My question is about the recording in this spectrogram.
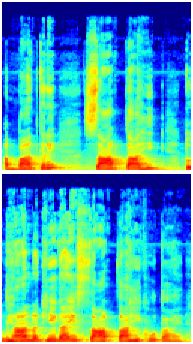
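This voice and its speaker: Woman, high-pitched, online grammar teacher, asks and answers her own questions. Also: lively intonation, a little slow, a bit bright. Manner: repeats words and asks herself questions.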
